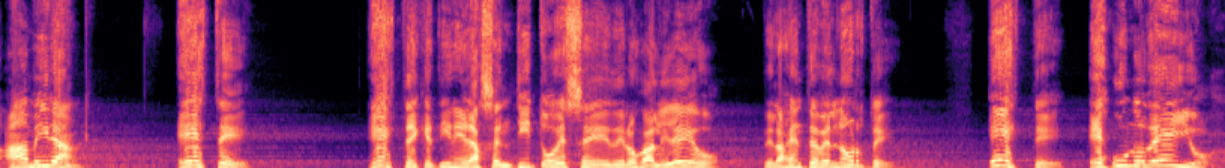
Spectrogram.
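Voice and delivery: high, mocking girl's voice; accusing girl. Servant girl exposes Peter before everyone, high and mocking. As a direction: point him out to the crowd, shrill and teasing. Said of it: "le dice una chica".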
